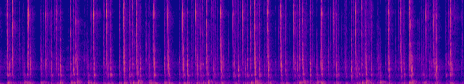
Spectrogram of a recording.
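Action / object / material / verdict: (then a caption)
tap / mechanical keyboard, plastic keycaps on metal plate / plastic, metal / none. Fingertips of both hands type continuously on a full-size backlit Havit mechanical gaming keyboard with plastic keycaps on a metal top plate. A steady, rapid stream of sharp, bright clacks rings out, with each keystroke dying away almost instantly and little low-end weight.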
